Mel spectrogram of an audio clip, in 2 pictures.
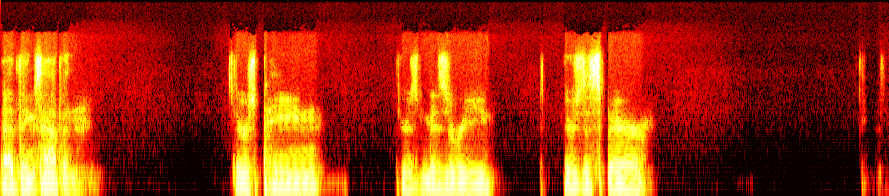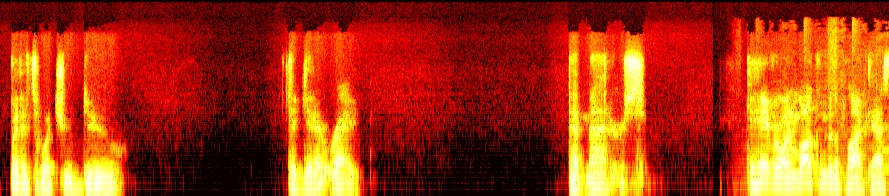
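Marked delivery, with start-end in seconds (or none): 0.0-15.3 put-on intense motivational speaker voice. Opening the podcast with an impersonation: Jocko Willink impersonation. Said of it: "That was my best Jocko Willink impersonation".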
